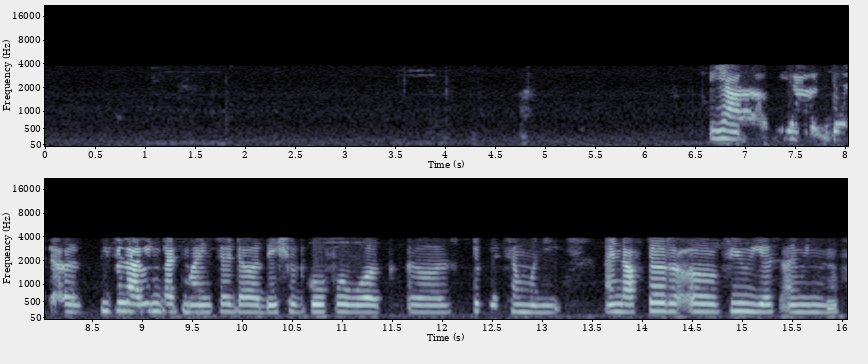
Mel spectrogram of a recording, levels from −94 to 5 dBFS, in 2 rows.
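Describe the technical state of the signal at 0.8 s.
At 0.8 s the speech is intact, carried through G.711 telephone coding with its ordinary telephone-band character: nothing above about 3.8 kHz and only faint level-following quantisation noise.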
